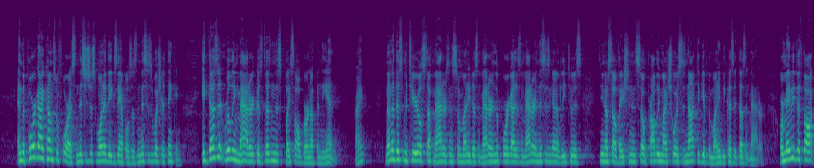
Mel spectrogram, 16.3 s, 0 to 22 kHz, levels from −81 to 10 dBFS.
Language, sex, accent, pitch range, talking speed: English, male, American, 150-195 Hz, 300 wpm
